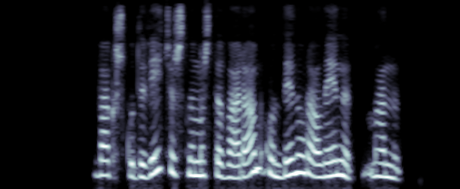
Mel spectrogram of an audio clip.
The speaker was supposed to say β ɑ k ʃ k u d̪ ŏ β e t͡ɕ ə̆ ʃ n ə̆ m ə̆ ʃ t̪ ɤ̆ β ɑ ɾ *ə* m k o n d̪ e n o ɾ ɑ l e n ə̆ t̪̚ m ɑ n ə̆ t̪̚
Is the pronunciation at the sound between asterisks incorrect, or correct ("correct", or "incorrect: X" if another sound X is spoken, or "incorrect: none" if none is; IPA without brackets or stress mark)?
incorrect: ɑ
